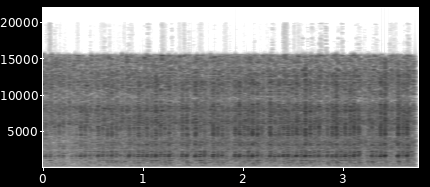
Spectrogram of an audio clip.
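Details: Kia Sorento engine bay: shrill, stuttering chirp-squeal breaking in and out at steady idle when water is poured on the accessory belts; owner reports noise and battery warning light whenever driven in rain or engine wetted. Serpentine belt slipping when wet.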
